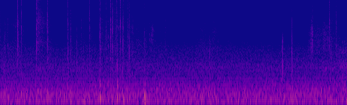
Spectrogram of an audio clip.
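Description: Fingers tapping on a computer keyboard, a quick, irregular patter of soft key clicks over a low steady room hum, with two slightly louder keystrokes standing out early on.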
